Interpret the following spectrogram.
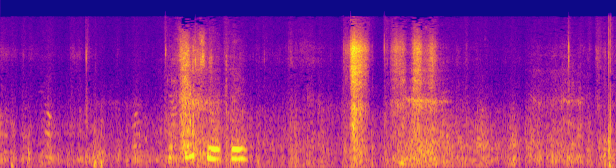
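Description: Faint voices of people talking, a few short syllables about two seconds in, with a brief sharp hiss about three and a half seconds in.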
